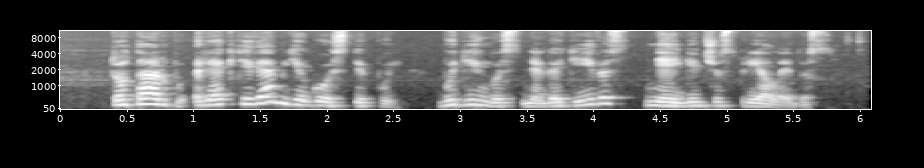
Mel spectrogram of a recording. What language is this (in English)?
Lithuanian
